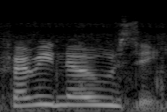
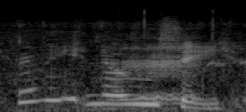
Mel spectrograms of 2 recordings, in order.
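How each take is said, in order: First: Said in the usual way. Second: Higher, slower sing-song coo. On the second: Real, not acted. Farmer teasing her nosy lamb, higher slow coo.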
